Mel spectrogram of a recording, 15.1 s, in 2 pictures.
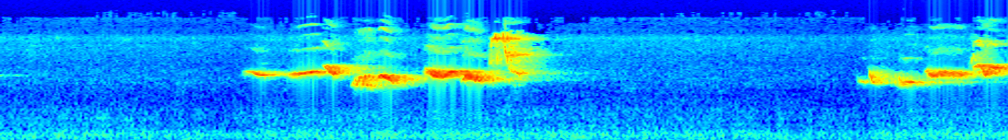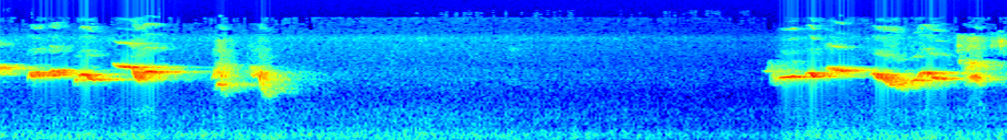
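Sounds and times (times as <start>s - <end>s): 
common blackbird Turdus merula song: 1.8s - 4.3s, 6.4s - 10.0s, 13.3s - 15.1s.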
